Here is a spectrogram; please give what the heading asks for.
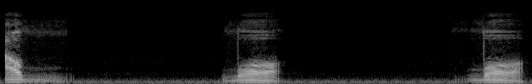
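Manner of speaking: «ضا» with the tongue side on the upper molars, thick and backed; emphatic dad. Shown as a demonstration. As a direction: say «اض، ضاد، ضا» slowly, heavy d-like sound. (ضاد درشت با صدای شبیه دال)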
